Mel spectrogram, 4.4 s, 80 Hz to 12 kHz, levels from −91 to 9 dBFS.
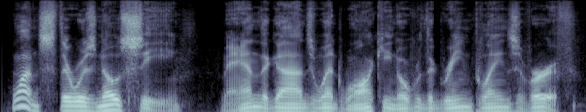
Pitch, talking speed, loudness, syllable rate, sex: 95 Hz, 220 wpm, -17 LUFS, 4.9 syllables/s, male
